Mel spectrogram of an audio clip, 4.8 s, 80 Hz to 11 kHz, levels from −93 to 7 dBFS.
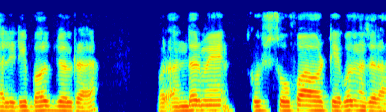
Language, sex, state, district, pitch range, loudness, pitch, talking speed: Hindi, male, Jharkhand, Jamtara, 125-135 Hz, -14 LUFS, 130 Hz, 175 wpm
